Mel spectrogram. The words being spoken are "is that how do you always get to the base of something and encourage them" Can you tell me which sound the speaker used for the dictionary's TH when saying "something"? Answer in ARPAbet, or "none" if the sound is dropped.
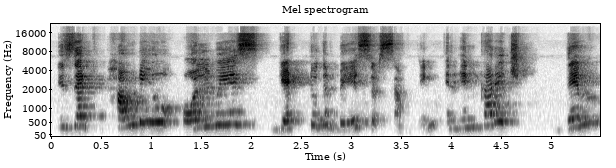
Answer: T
